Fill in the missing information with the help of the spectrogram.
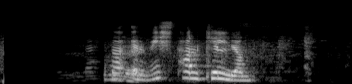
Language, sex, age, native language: Icelandic, male, 10, Icelandic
